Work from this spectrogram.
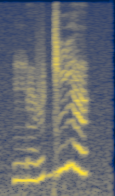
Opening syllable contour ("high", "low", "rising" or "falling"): low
